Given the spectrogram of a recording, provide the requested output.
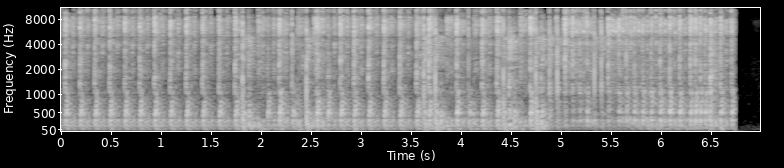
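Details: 1980 Honda XL500S single cylinder, carburetor fitted, new fuel line and filter, old tank gasoline, choke hooked up, camera on tripod; crisp even thumping about four beats per second, idling cleanly and healthily.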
